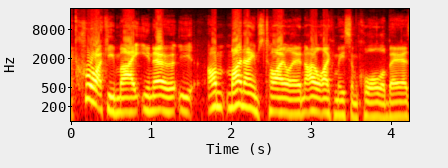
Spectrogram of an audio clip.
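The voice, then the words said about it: Put-on Australian accent. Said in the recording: “Every accent I do just fades Australian, so I usually just stick with it.”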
